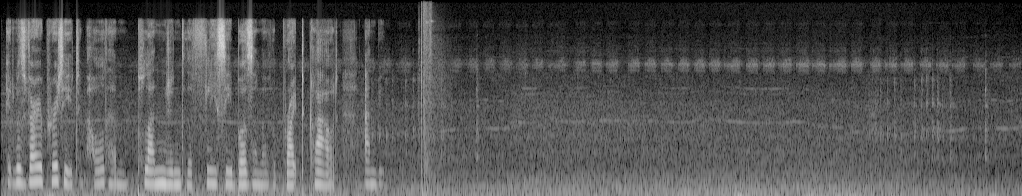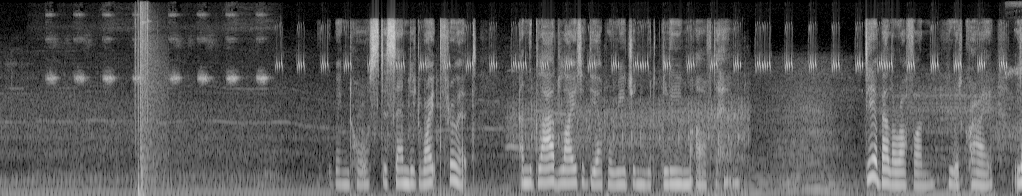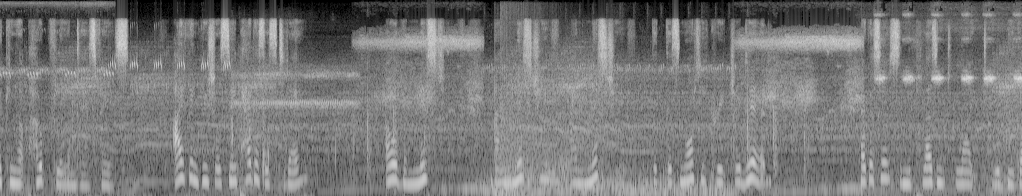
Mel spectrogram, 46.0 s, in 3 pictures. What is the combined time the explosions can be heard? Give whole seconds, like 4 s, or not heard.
2 s.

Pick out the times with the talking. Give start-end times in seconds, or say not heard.
0.1-5.8, 20.2-22.5, 23.1-26.4, 28.2-35.4, 36.4-42.3, 43.5-45.9.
